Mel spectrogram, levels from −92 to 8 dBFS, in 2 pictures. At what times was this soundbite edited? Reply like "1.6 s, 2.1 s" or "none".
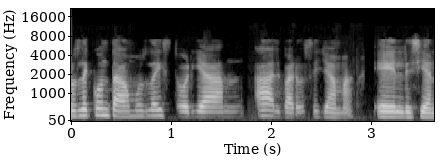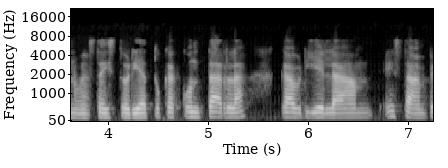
2.9 s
